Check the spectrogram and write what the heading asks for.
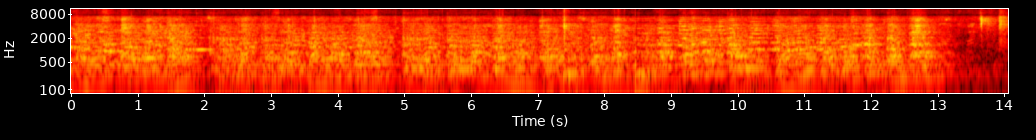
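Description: Live wind band of brass and saxophones playing a piece with a moving bass line; the music stops about a second before the end.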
